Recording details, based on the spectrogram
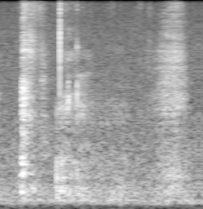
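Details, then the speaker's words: A cat with an ongoing sinus problem has a sneezing fit: two quick, hissing, snorting sneezes that sound like trying to blow the nose, heard in the background. "I apologize for that horrible sound that is a cat having a sneezing fit"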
